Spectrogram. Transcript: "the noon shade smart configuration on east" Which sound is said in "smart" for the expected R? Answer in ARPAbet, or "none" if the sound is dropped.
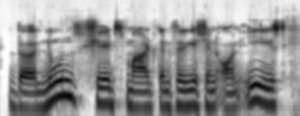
R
